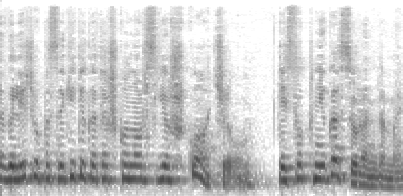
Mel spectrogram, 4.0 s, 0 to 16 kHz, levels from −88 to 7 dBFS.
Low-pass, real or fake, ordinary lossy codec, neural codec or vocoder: 14.4 kHz; fake; AAC, 48 kbps; codec, 44.1 kHz, 7.8 kbps, Pupu-Codec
